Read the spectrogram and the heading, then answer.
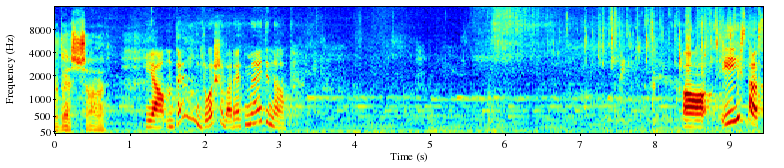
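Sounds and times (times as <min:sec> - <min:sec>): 
speech: 0:00.0 - 0:03.3, 0:08.4 - 0:09.4
running tap water during surgical hand-washing: 0:05.4 - 0:09.4.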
